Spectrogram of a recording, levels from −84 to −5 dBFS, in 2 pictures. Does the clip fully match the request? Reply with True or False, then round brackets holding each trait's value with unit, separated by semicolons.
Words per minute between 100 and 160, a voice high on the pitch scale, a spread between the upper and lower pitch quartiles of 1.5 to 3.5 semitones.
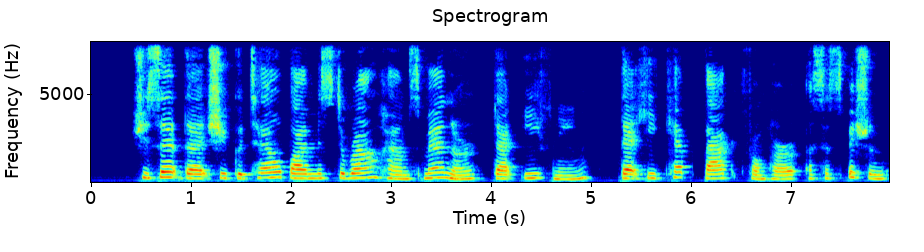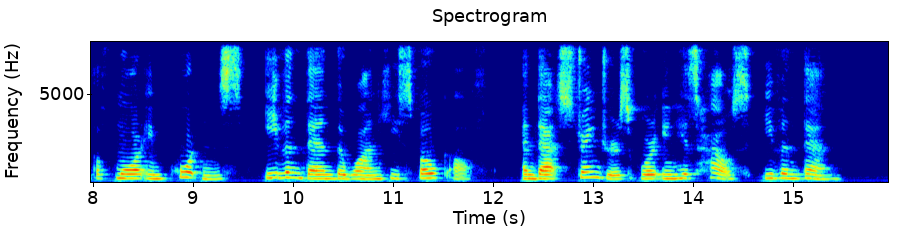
True (145 wpm; 240 Hz; 2.8 semitones)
